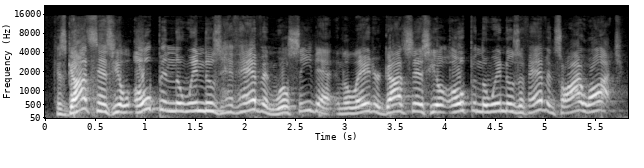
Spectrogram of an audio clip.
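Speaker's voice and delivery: high-pitched, insistent proclamation; fervent preaching. Real, not acted. Preacher telling congregation of heaven's windows, fervent. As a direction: preach the promise with expectancy.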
